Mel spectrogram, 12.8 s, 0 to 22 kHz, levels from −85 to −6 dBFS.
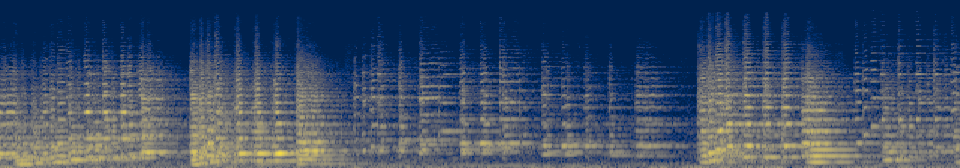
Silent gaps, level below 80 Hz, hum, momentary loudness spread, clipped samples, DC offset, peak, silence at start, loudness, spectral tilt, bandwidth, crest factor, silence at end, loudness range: none; -50 dBFS; none; 16 LU; under 0.1%; under 0.1%; -6 dBFS; 0 s; -24 LUFS; -6 dB/octave; 13 kHz; 20 dB; 0 s; 11 LU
